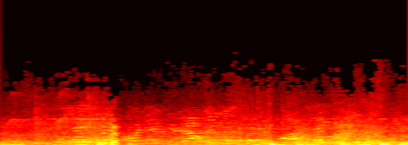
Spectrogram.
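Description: Chatter of several voices talking over one another in a busy restaurant dining room, children's voices among them.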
